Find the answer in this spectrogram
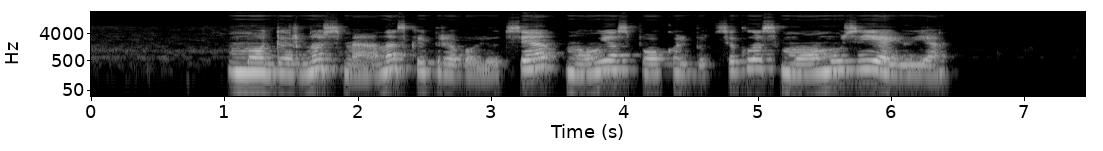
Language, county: Lithuanian, Kaunas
